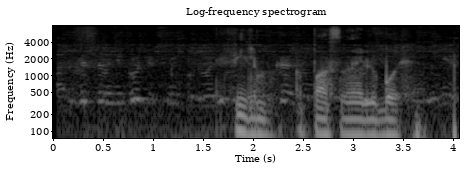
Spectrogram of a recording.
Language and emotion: Russian, neutral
